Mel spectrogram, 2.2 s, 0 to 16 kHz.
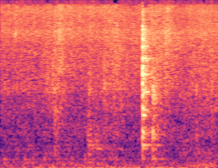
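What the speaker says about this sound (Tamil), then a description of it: "இப்போ இந்த பீன்ஸை நல்லா மசாலாவோட சேர்த்து 2 நிமிஷத்துக்கு இந்த மாதிரி வதக்கி கொடுத்துக்கலாம்" Green beans sautéing with masala in a pan for a Tamil side dish, a soft continuous sizzle broken by brief stirring scrapes, one sharper clatter near the end, close and fairly quiet.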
